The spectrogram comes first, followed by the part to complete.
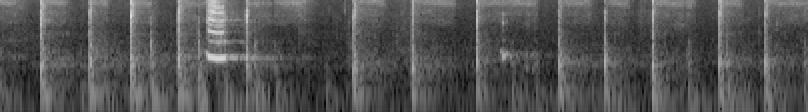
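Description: Chalk writing on a blackboard: a quick run of sharp taps and short scrapes as letters are formed, about five a second, with a brief high squeak about a second in.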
